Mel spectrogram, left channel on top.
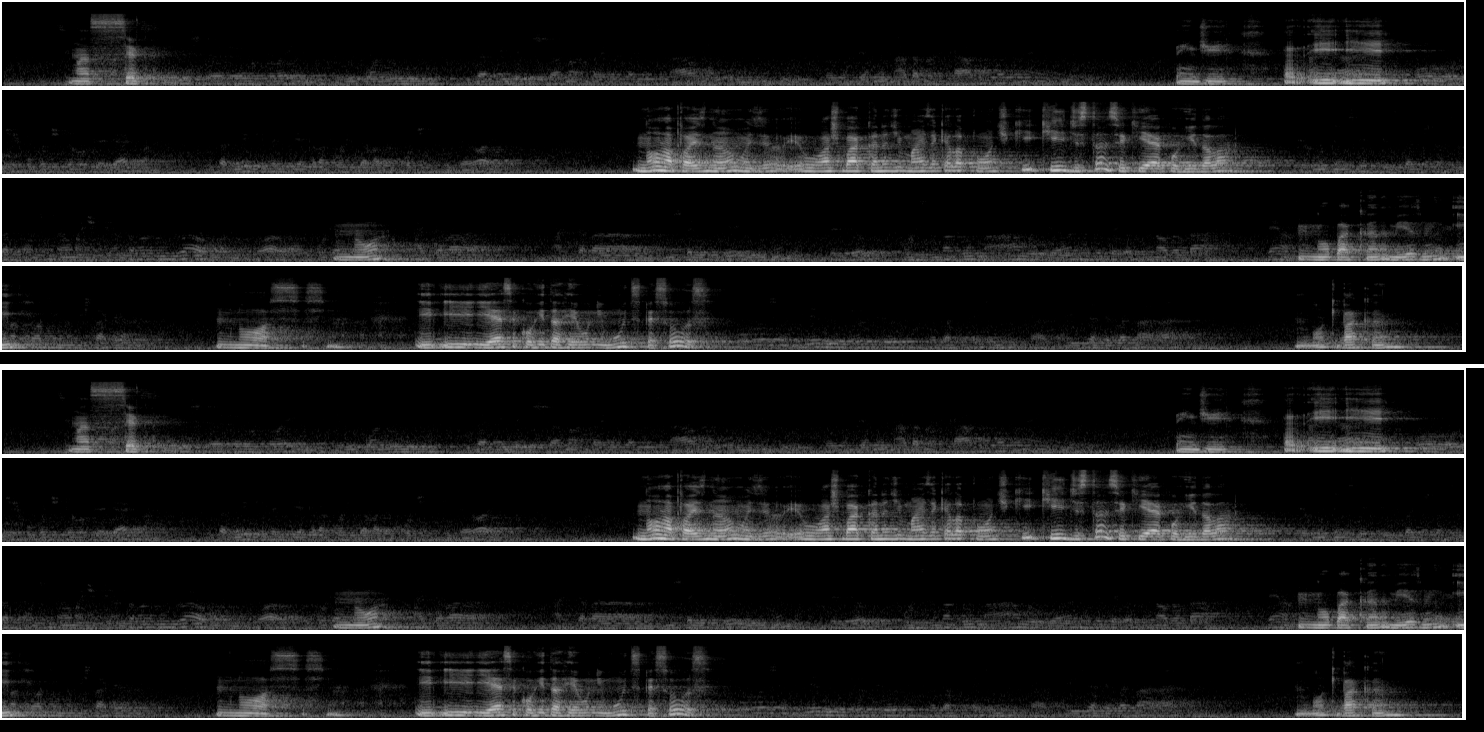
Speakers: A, on the right (about 80°); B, on the right (about 25°).
A: Segunda,
B: Mas, cê-
A: quarta e sexta eu tô aí, entendeu? E quando os amigos aí chamam para ir fazer sábado ou domingo, eu não tendo nada marcado, eu vou também, entendeu?
B: entendi. Ah,
A: Aliás,
B: E, e-
A: o... desculpa te interromper. Aliás, Márcio, você sabia que vai ter aquela corrida lá da Ponte Rio-Niterói?
B: não, rapaz, não, mas
A: Rapaz,
B: eu, eu acho bacana demais aquela ponte. Que, que
A: ah,
B: distância que é a corrida lá?
A: eu não tenho certeza da distância da ponte, não, mas pensa no visual, meu maluco. Ó, você correr
B: Nó,
A: aquela, aquela, aquela pista inteirinha, entendeu? Por cima do mar, olhando e ainda pegando o final da tarde. Pensa,
B: nó, bacana mesmo,
A: aquela,
B: hein?
A: aquela
B: E,
A: foto indo pro Instagram.
B: nossa senhora.
A: <laughs>
B: E, e, e essa corrida reúne muitas pessoas?
A: Poxa vida, meu Deus, vai dar muita gente, cara. Rio de Janeiro vai parar, cara.
B: Nó,
A: Rio de Janeiro
B: que
A: vai
B: bacana.
A: parar.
